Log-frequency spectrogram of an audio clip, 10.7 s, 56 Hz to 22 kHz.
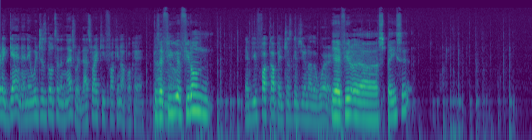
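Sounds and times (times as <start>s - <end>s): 
speech: 0.0s - 8.3s
rapid typing on a computer keyboard: 4.2s - 7.0s, 8.3s - 10.4s.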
